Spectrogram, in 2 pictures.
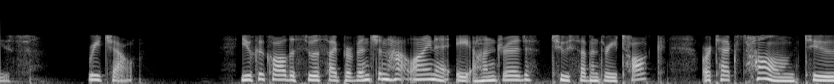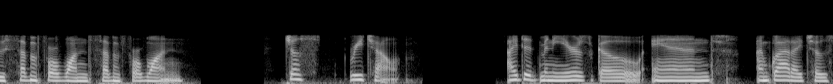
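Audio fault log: No faults can be heard anywhere in this audio.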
